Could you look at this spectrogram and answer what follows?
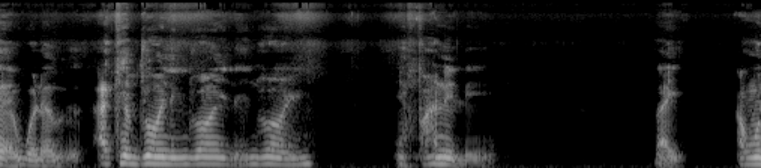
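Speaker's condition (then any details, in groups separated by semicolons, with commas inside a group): Cerebral palsy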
